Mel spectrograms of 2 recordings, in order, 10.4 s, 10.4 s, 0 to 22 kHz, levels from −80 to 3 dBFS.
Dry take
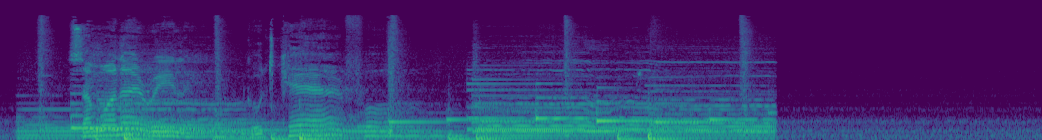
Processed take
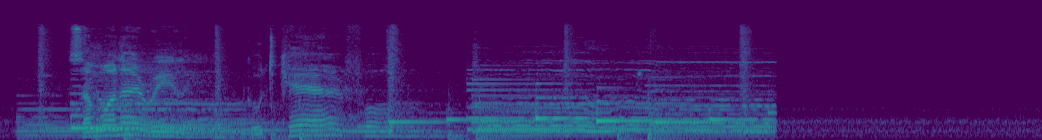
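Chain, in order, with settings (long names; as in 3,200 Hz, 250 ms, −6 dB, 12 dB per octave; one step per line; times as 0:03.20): high-pass filter 550 Hz 6 dB per octave
level −7 dB
AAC 48 kbit/s 22,050 Hz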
